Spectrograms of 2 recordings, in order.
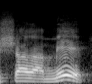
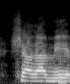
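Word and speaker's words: Chalamet: nome mais simples né porque até para os americanos é meio complicado pronunciar o nome dele em francês né timote chalam ele poderia chamar-se timote chalam por exemplo né mas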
